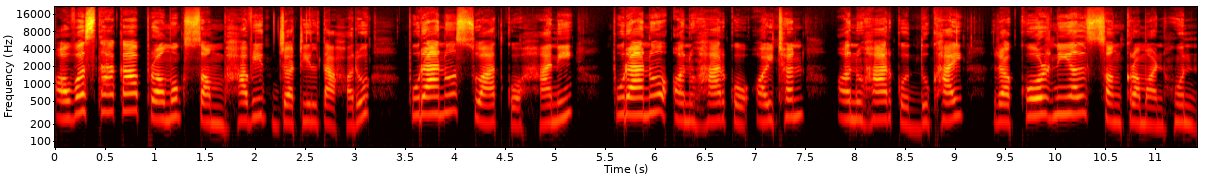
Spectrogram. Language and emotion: Nepali, neutral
